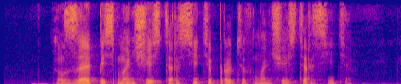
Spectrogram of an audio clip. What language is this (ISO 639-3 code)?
rus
